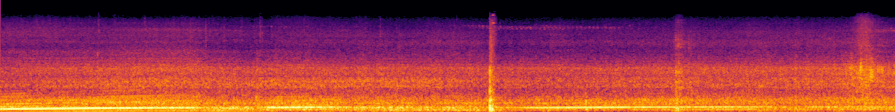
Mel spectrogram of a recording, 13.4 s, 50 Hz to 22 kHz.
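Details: 2002 Ford Focus while driving: road and engine drone with a few isolated sharp clunks a few seconds apart from the driver's side front; cause found to be a bottomed-out coilover, since fixed.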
